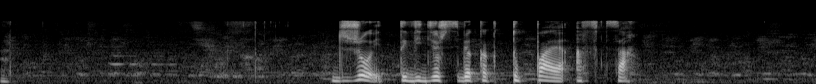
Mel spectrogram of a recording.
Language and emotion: Russian, angry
